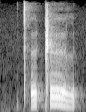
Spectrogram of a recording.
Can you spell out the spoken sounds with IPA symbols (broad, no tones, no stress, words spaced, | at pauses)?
tʼøǁøl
